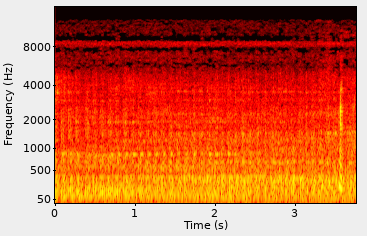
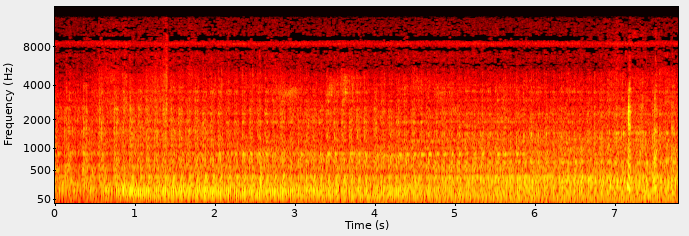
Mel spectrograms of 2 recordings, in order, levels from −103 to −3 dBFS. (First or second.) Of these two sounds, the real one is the second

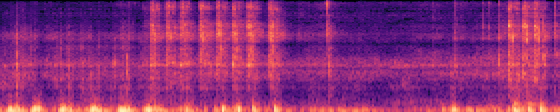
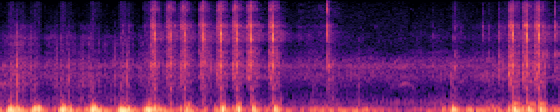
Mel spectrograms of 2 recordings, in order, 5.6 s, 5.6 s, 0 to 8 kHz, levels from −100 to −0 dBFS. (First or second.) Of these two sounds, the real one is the second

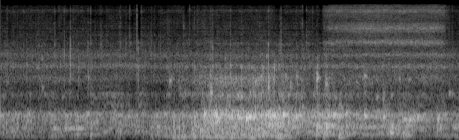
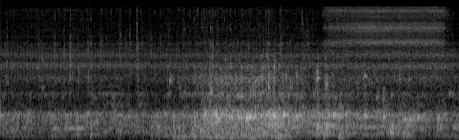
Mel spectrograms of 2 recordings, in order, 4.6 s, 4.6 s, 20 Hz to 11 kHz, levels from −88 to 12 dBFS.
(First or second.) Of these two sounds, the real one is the second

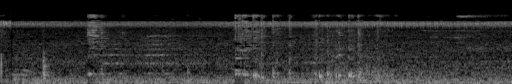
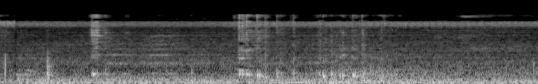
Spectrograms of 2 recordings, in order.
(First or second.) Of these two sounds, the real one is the first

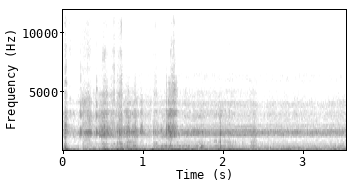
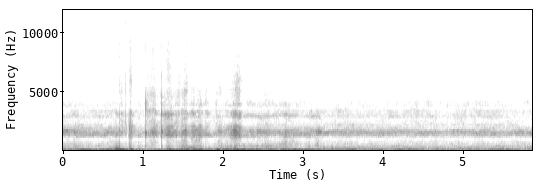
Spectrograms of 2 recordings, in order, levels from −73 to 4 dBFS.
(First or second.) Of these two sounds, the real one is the first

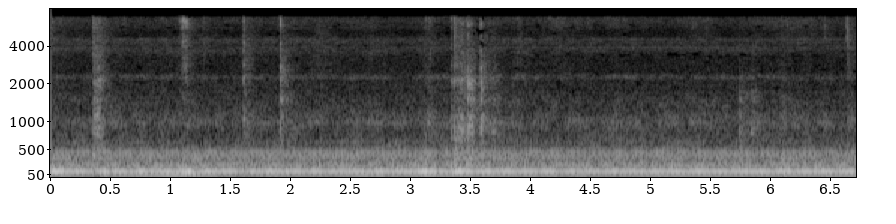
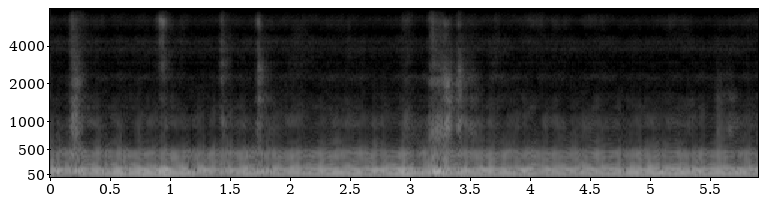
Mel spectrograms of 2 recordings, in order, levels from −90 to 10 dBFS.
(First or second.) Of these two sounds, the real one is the first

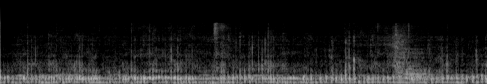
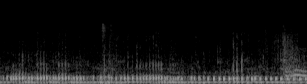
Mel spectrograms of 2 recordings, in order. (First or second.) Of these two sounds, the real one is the second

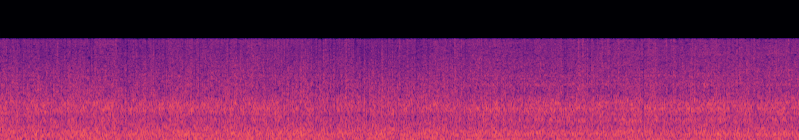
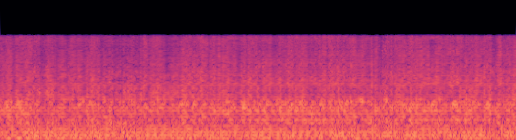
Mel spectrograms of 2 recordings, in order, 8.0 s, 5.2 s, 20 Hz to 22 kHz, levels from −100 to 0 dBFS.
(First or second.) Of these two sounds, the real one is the first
